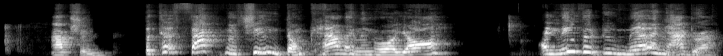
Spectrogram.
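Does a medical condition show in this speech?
Yes: profoundly deaf, born profoundly deaf; speaks rather than signs, cannot hear to talk on phone, uses texting instead.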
